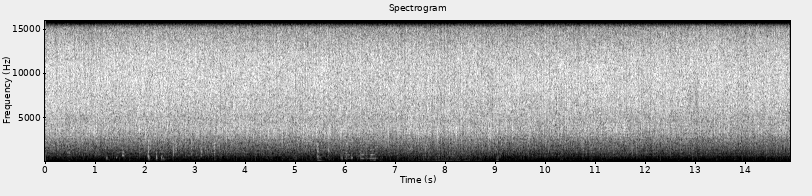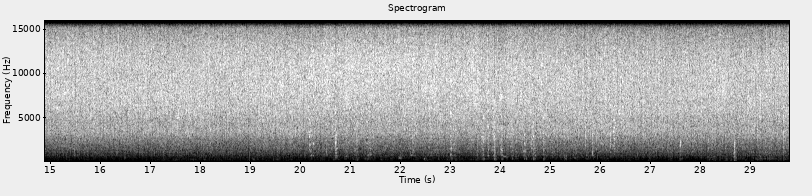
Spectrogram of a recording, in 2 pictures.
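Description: Chicken skewers and sliced vegetables sizzling steadily in oil on a hot steel fire plate, with a few light clicks and knocks here and there.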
